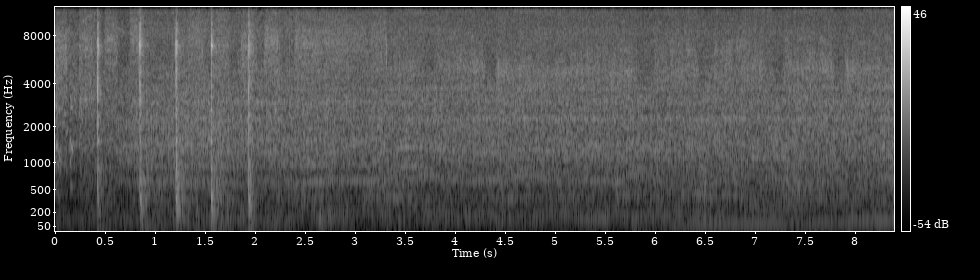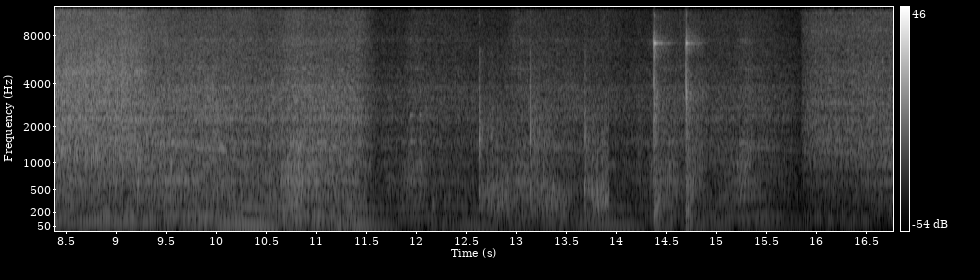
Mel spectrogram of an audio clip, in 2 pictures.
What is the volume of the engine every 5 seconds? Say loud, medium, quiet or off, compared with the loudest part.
loud, loud, medium, medium.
